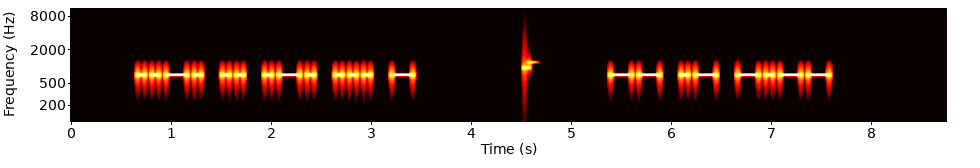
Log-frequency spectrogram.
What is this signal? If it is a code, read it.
Morse code, heard as a keyed tone, about 17 wpm, 700 Hz. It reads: FIRST MAY
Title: Sentences from Top 100 Words - New Word Drill - 17wpm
